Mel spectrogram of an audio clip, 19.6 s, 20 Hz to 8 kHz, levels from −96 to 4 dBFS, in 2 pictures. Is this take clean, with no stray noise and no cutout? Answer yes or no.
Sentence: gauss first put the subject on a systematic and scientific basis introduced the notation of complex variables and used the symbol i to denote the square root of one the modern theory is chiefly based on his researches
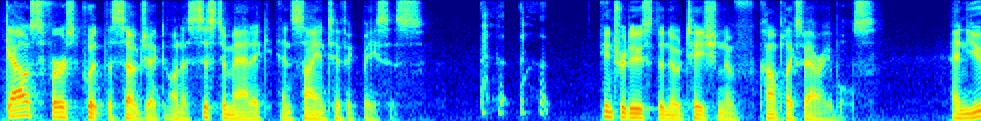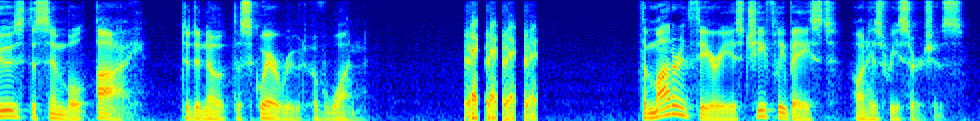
no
